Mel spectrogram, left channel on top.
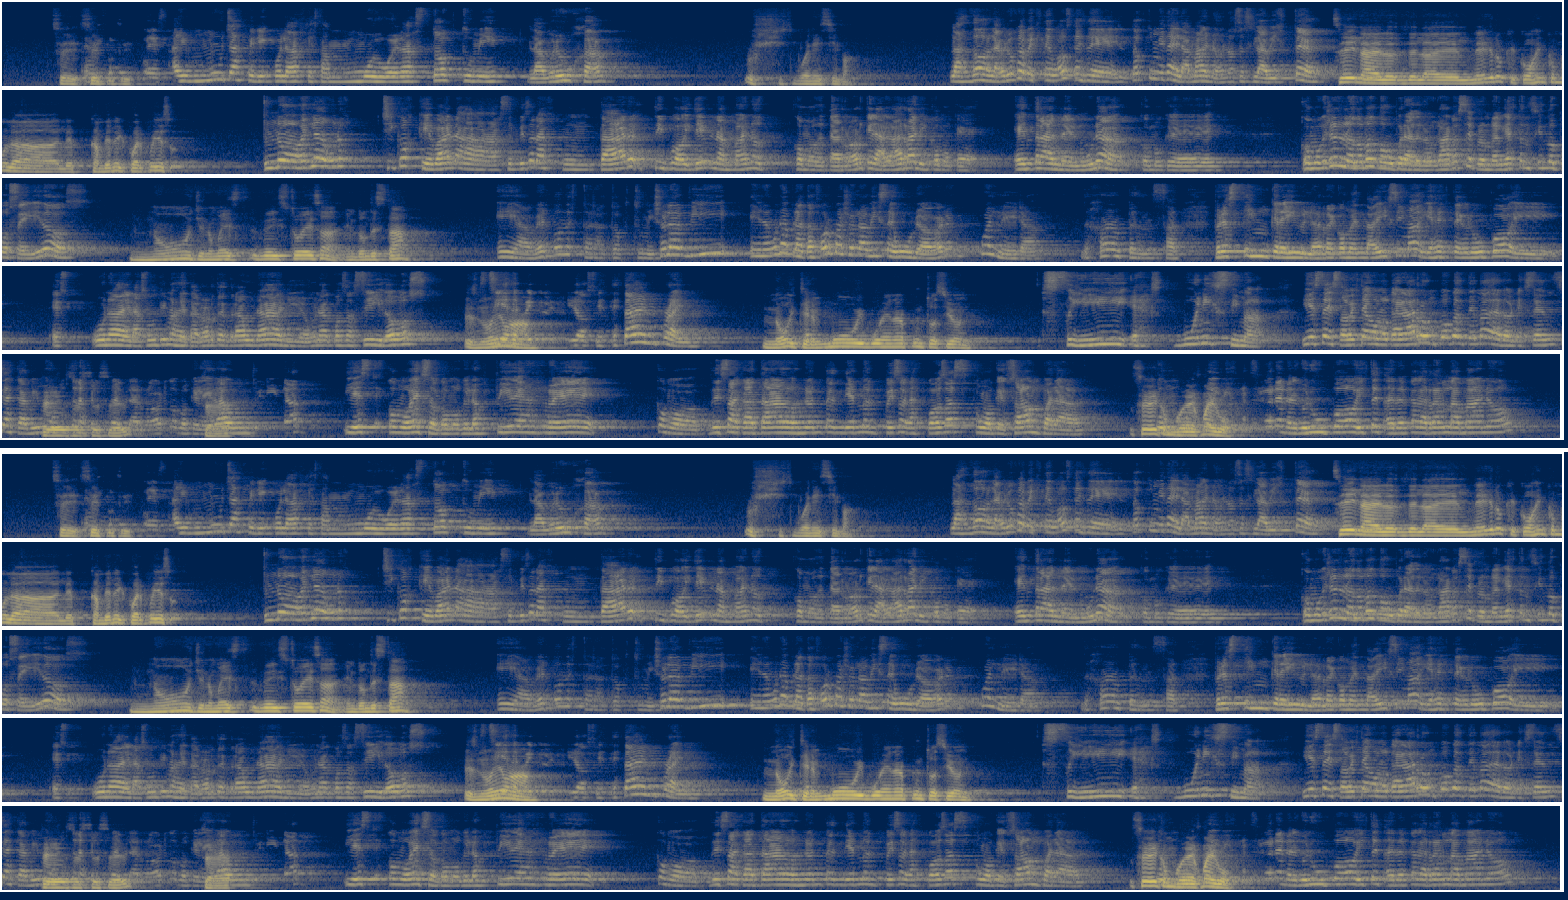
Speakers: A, on the right (about 25°); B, on the left (about 35°).
A: sí,
B: Entonces,
A: sí, sí, sí.
B: hay muchas películas que están muy buenas. Talk to Me, La Bruja.
A: Ush, es buenísima.
B: Las dos. La Bruja, viste vos, es de... Talk to Me es la de la mano. No sé si la viste.
A: Sí, la del, de la del negro que cogen como la, le cambian el cuerpo y eso.
B: No, es la de unos chicos que van a... Se empiezan a juntar, tipo, y tienen una mano como de terror que la agarran y como que entran en una. Como que... Como que ellos lo toman como para drogarse, pero en realidad están siendo poseídos.
A: No, yo no me he visto esa. ¿En dónde está?
B: Eh, a ver, ¿dónde estará Talk to Me? Yo la vi en alguna plataforma, yo la vi seguro. A ver, ¿en cuál era? Déjame pensar. Pero es increíble, recomendadísima, y es de este grupo, y es una de las últimas de terror, tendrá un año, una cosa así, dos.
A: Es nueva.
B: Sí, es de 2022, y está en Prime.
A: No, y tiene
B: En...
A: muy buena puntuación.
B: Sí, es buenísima. Y es eso, ¿viste? Como que agarra un poco el tema de adolescencia, que a mí me
A: Sí,
B: gustan
A: sí,
B: las
A: sí,
B: películas
A: sí.
B: de terror, como que le
A: Sí,
B: da un tirita. Y es como eso, como que los pibes re, como desacatados, no entendiendo el peso de las cosas, como que usaban para,
A: Sí,
B: como
A: como
B: un curso
A: de juego.
B: de iniciación en el grupo, ¿viste? Tener que agarrar la mano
